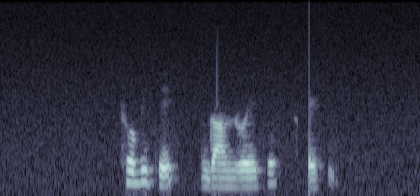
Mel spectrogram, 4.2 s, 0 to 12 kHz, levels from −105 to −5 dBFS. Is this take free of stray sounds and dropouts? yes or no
no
